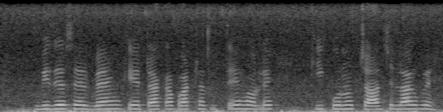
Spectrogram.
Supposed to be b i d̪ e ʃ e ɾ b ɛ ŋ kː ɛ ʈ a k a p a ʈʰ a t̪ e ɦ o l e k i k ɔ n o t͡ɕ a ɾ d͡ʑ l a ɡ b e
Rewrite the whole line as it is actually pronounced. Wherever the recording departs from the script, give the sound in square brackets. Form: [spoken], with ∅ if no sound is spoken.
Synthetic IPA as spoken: b i d̪ e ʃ e ɾ b ɛ ŋ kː [e] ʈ a k a p a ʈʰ a t̪ e ɦ o l e k i k [o] n o t͡ɕ a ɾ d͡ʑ l a ɡ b e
